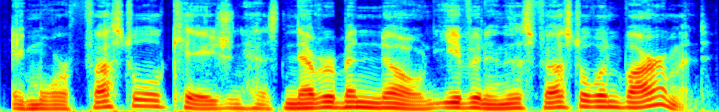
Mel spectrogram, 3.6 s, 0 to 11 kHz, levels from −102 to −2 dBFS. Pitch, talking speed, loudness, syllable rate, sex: 140 Hz, 215 wpm, -15 LUFS, 6.4 syllables/s, male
